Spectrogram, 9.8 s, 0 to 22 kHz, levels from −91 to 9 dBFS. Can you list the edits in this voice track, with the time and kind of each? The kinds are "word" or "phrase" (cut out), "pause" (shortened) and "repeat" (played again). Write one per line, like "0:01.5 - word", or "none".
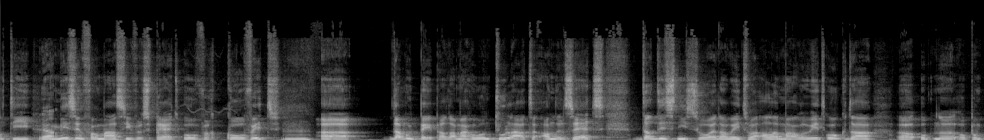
0:08.2 - word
